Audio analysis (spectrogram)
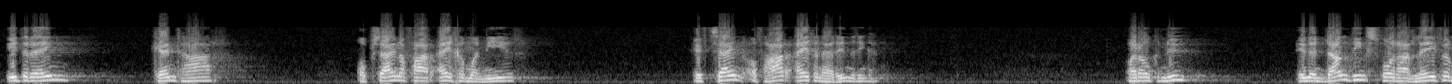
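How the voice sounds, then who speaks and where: A man, a pastor, leads a solemn public prayer at a church service in short, measured phrases with deliberate pauses. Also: on the high side. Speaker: pastor leading a funeral service. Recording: long church hall reverb.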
